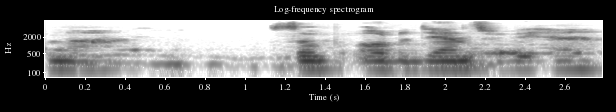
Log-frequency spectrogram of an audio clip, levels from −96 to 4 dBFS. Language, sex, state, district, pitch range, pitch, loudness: Hindi, male, Bihar, Jamui, 135-210 Hz, 135 Hz, -31 LUFS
